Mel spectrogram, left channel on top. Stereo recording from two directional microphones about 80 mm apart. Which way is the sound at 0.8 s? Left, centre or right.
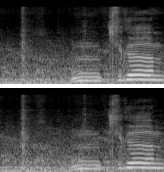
Left.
